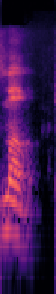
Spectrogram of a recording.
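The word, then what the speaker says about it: Mo3: So first of all, there's a guy called, I think it's pronounced Mo, but it's M-O-3.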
